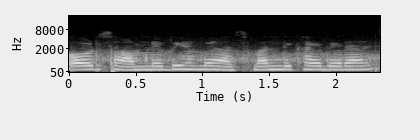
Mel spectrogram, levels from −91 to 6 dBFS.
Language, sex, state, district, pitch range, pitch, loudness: Hindi, female, Uttar Pradesh, Varanasi, 215-230 Hz, 220 Hz, -15 LUFS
